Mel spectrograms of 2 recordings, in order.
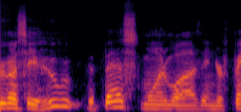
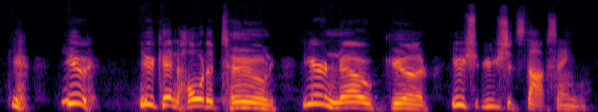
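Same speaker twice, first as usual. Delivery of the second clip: mock put-down; 3 semitones higher, 4 dB louder than usual. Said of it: "instead of saying something wise, they say".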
